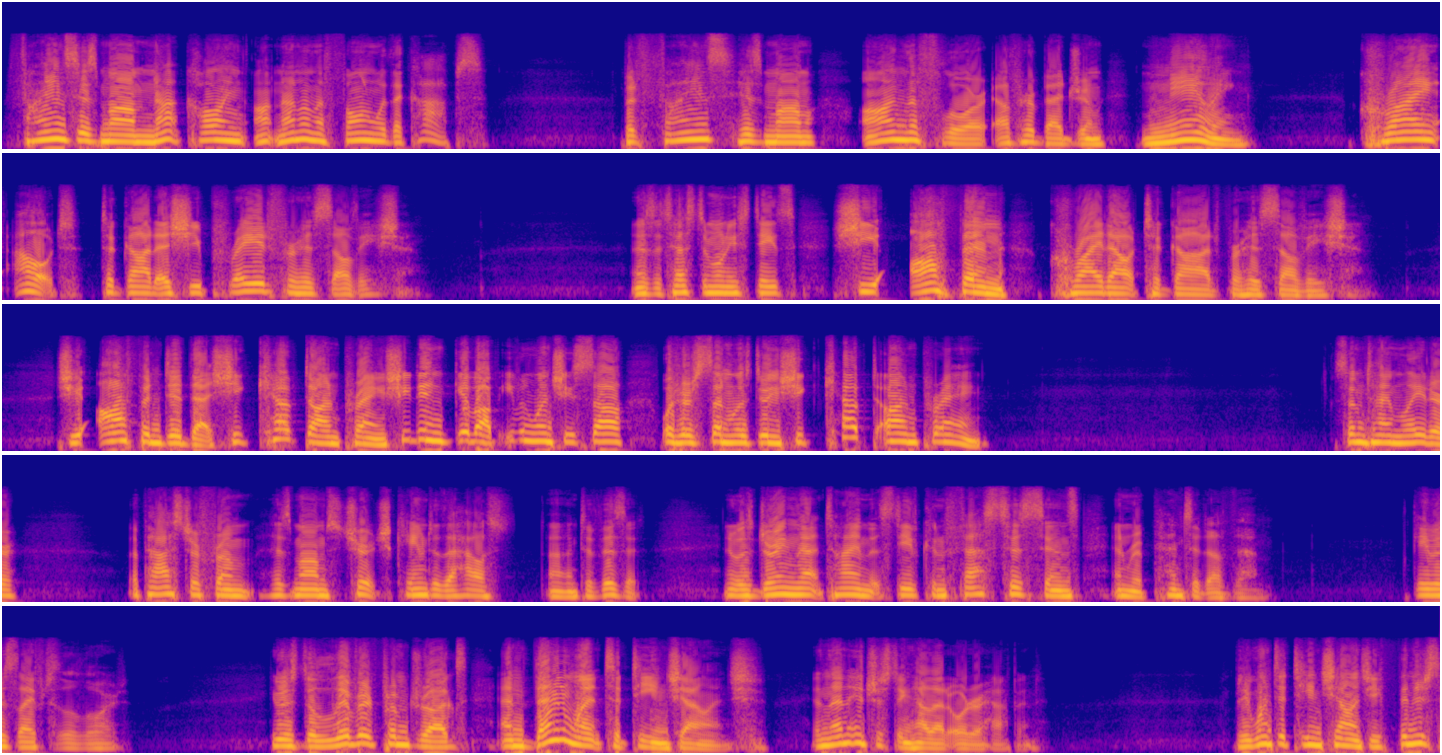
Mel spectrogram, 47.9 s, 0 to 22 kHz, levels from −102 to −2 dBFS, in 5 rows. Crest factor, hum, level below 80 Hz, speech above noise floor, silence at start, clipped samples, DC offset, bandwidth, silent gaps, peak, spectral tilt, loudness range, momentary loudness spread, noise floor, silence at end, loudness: 10 dB; none; -50 dBFS; 57 dB; 0.15 s; under 0.1%; under 0.1%; 9.8 kHz; none; -14 dBFS; -6.5 dB/octave; 6 LU; 11 LU; -79 dBFS; 0 s; -23 LUFS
